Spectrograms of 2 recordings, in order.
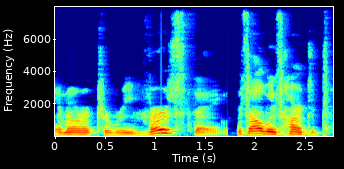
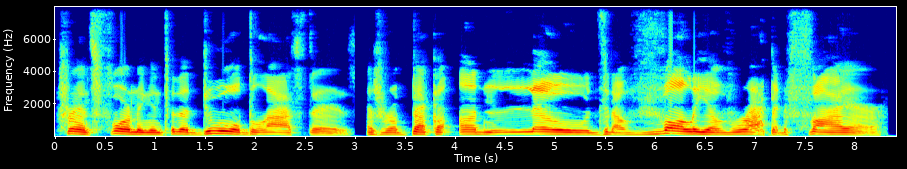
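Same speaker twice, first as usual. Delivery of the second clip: ordinary delivery, nothing marked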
